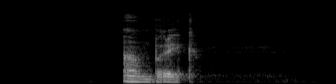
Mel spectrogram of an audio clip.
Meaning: first-person singular dependent-clause present indicative of aanbreken
- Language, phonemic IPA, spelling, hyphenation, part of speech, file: Dutch, /ˈaːmˌbreːk/, aanbreek, aan‧breek, verb, Nl-aanbreek.ogg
